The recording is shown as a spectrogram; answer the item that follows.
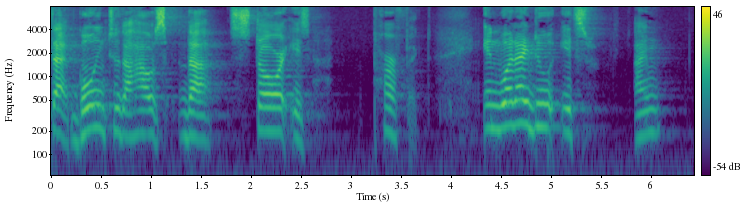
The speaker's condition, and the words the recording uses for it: Aphasia. It's hard to, phasia is hard to memorizing, but it's what I do.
